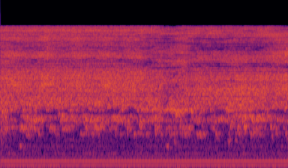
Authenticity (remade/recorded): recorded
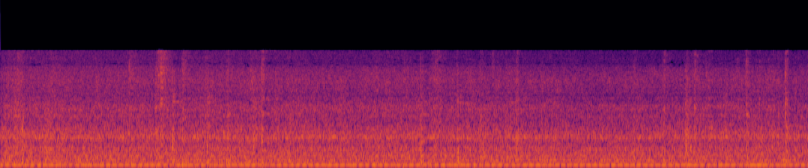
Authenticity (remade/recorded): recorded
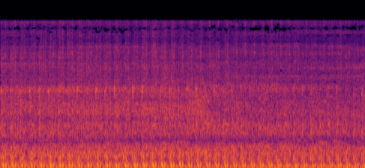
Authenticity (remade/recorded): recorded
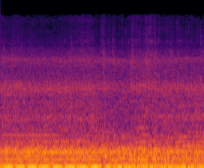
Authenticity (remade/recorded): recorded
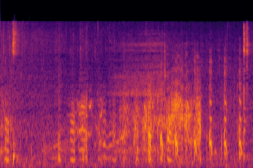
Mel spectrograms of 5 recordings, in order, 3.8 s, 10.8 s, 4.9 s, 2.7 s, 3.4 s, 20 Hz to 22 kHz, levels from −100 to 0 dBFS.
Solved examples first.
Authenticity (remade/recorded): recorded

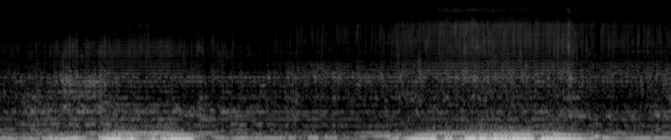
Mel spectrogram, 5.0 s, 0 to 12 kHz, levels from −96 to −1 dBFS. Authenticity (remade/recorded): remade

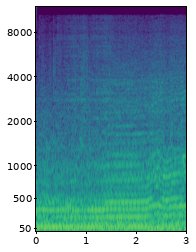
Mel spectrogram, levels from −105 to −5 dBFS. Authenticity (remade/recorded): recorded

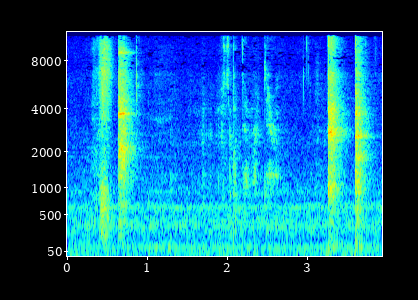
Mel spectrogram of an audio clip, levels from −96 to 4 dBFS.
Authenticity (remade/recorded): recorded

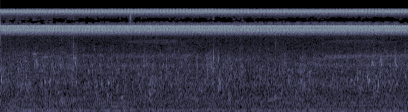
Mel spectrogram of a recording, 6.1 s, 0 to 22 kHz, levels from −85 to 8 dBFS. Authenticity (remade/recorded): recorded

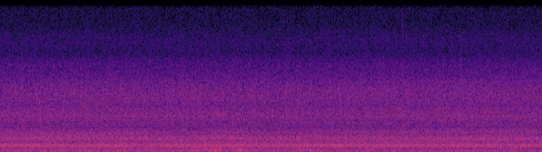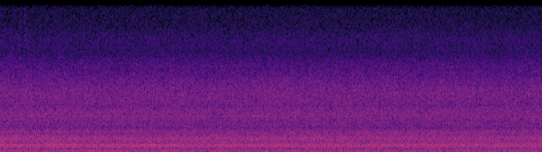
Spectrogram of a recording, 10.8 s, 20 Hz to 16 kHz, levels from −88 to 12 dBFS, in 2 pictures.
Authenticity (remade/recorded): remade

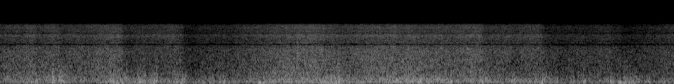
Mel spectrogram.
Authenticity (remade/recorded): recorded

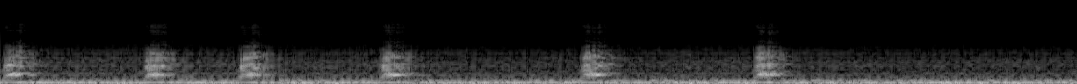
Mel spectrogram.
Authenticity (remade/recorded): remade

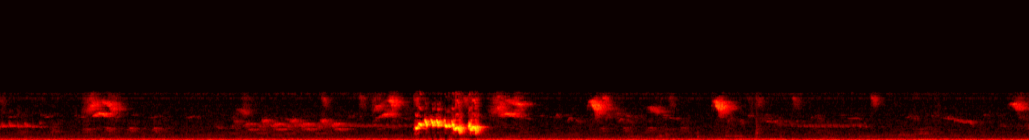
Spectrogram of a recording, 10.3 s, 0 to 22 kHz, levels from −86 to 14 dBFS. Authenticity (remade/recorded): remade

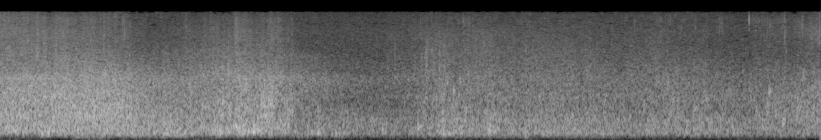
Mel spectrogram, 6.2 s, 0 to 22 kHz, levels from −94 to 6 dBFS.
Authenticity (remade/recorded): remade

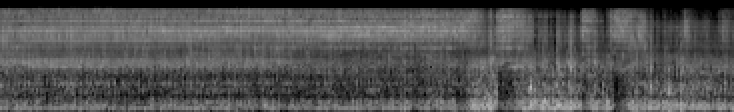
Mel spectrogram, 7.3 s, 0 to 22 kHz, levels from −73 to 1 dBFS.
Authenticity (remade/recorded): remade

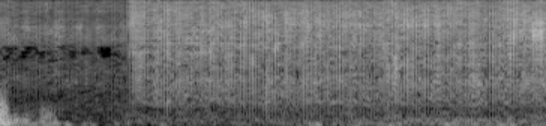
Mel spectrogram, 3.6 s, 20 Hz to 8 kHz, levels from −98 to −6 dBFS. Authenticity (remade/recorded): remade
